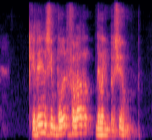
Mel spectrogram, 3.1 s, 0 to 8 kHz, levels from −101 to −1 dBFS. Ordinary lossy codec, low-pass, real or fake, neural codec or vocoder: AAC, 48 kbps; 7.2 kHz; fake; codec, 44.1 kHz, 7.8 kbps, Pupu-Codec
